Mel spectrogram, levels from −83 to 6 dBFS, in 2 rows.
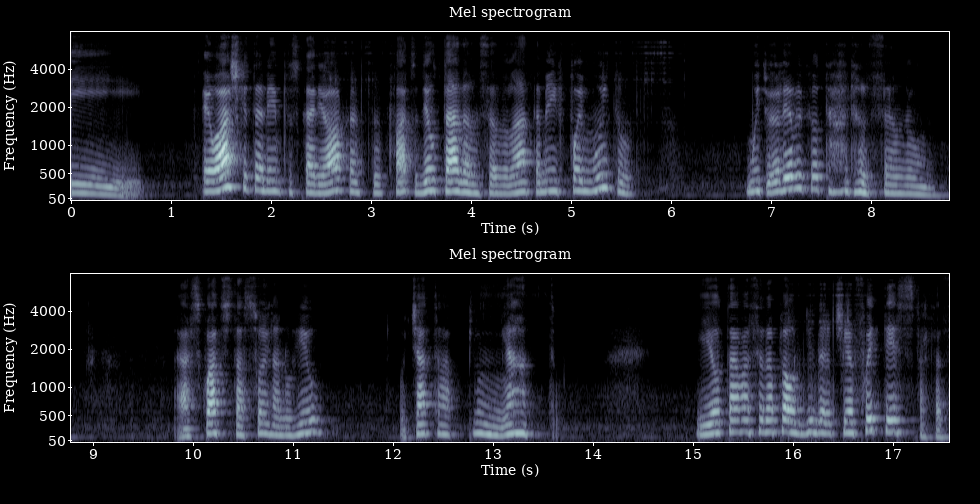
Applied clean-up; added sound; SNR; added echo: neural separator model SepFormer DNS4.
